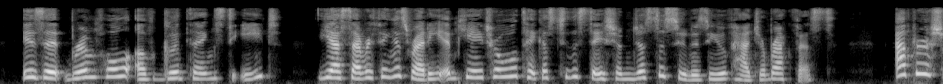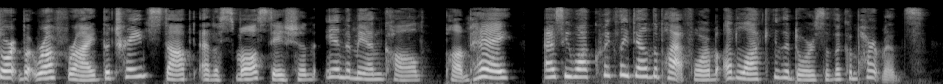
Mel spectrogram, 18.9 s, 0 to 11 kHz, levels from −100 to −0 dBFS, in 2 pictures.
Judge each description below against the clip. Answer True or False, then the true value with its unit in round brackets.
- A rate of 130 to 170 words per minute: False (195 wpm)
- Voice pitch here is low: False (240 Hz)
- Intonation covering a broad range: True (6.2 semitones)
